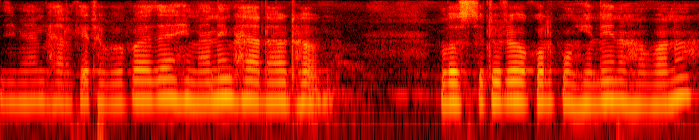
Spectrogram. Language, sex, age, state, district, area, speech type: Assamese, female, 45-60, Assam, Dibrugarh, rural, spontaneous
